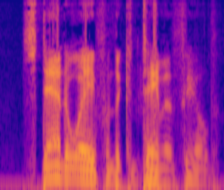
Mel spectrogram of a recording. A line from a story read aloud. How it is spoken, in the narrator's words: one of them growled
